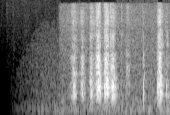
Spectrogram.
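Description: A quill pen scratches across parchment in a quick run of dry, papery strokes, irregular in rhythm and moderately loud, with no voices.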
